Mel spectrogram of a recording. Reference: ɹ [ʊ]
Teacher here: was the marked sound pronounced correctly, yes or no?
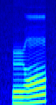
no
